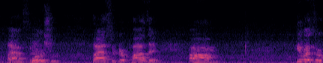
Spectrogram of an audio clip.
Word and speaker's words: placer: mentioned the word that's placer because some people pronounce it placer but it's plastic plaster deposit um give us a real quick definition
